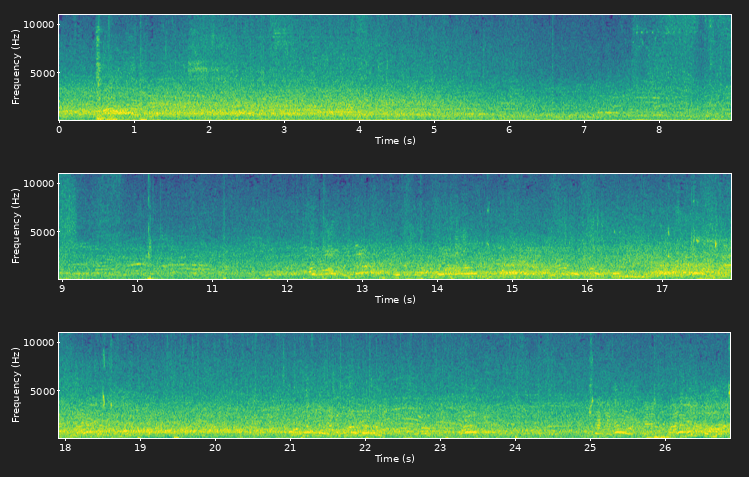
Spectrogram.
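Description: A large crowd cheers steadily.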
